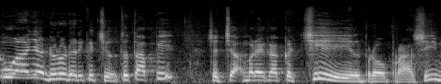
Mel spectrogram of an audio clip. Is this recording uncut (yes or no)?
yes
